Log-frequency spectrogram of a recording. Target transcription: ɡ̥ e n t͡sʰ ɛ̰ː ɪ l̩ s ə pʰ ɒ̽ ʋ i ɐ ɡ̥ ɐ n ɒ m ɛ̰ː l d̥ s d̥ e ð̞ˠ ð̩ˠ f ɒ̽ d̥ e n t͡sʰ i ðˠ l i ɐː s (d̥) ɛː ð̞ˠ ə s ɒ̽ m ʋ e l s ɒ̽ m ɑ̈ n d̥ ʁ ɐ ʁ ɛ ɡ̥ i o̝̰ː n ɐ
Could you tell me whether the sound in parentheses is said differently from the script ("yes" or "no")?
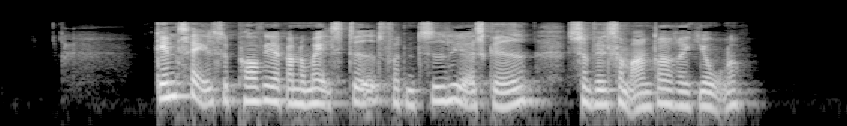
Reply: yes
